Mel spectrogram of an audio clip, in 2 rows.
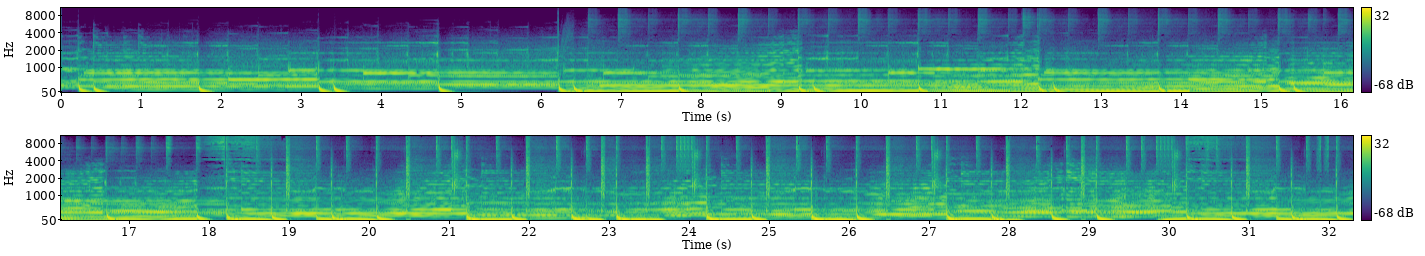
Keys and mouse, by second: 9.1-11.8 middle drag, 14.3 middle click, 14.9-18.9 middle drag, 20.5-29.8 middle drag, 31.8-32.3 middle drag.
